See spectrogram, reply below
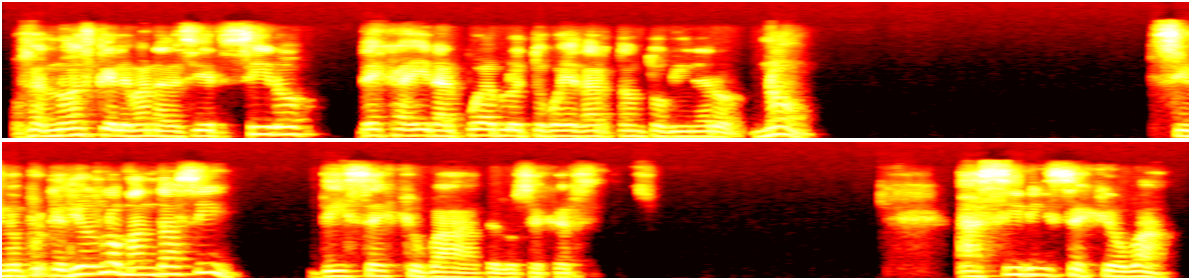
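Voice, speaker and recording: A man with a Mexican accent leading a casual verse-by-verse Bible study, lively and self-deprecating, often acting out questions in quoted voices. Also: a little high, normal speed, pauses often. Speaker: Bible teacher.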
